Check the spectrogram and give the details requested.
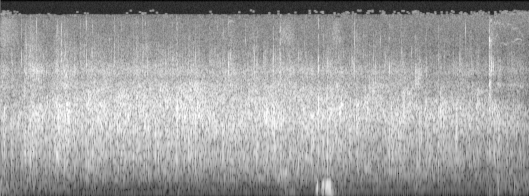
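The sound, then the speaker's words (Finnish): Steady audience applause, a small round of clapping at a lecture on Women's Day, a dense crackle of many hands clapping at an even level throughout, with no voices over it. “Niin, niin tuota, otetaan pikku aplodit tässä.”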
